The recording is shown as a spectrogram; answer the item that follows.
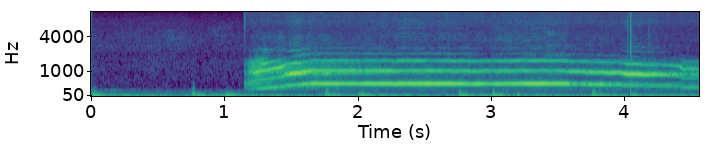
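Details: A wolf gives a long, steady howl at night that rises briefly, then holds a level pitch over a slow, thudding heartbeat sound effect.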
